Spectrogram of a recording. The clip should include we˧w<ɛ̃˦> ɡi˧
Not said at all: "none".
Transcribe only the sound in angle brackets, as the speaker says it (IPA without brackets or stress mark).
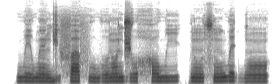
ɛ̃˧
